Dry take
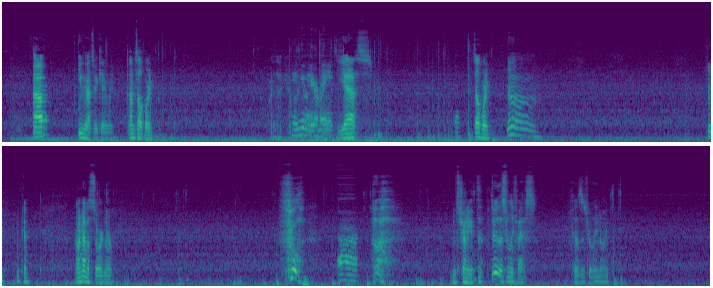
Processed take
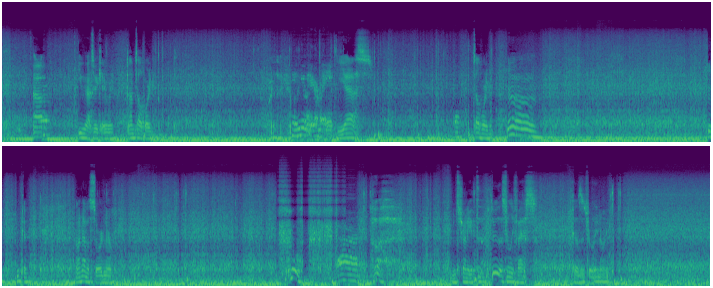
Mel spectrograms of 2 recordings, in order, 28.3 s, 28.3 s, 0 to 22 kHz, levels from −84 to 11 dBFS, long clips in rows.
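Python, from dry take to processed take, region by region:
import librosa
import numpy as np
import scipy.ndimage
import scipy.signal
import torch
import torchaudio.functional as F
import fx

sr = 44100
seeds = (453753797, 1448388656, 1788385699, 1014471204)

y = fx.chain(x, sr, fx.crossing_spikes(level_db=-16.5),
    fx.savgol(points=41), at=(19.67, 21.05))
y = scipy.signal.sosfilt(scipy.signal.butter(2, 5500.0, 'lowpass', fs=sr, output='sos'), y)
y = fx.peak_eq(y, sr, hz=1100.0, db=-10.5, octaves=1.1)
y = fx.env_flatten(y, sr, amount_pct=100)
y = y * librosa.db_to_amplitude(-2.0)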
